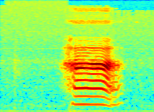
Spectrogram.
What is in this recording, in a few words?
"haa", Thai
